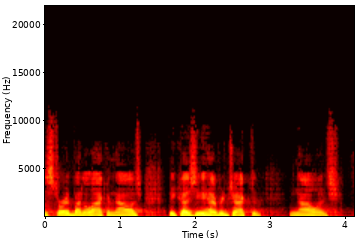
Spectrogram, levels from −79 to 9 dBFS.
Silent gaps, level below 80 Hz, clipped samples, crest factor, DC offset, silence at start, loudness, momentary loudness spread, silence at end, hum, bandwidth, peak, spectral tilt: none; -50 dBFS; under 0.1%; 16 dB; under 0.1%; 0 s; -18 LUFS; 13 LU; 0.2 s; none; 9.6 kHz; -2 dBFS; -8 dB/octave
